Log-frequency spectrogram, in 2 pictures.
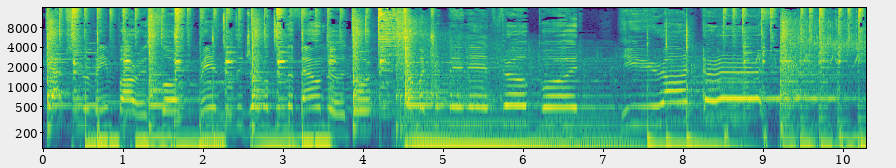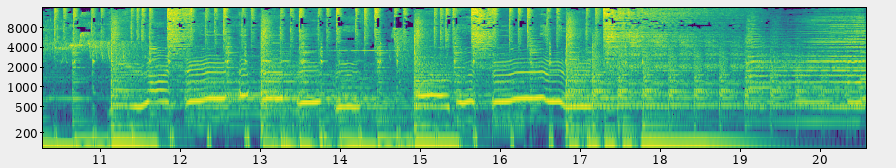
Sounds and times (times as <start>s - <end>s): Music: 0.0s - 20.5s
Echo: 3.8s - 10.1s.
